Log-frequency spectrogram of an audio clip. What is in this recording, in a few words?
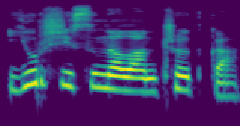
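"юрси сыналан тшӧтка", Komi, female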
